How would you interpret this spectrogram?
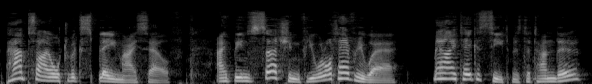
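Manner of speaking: lightly voiced, lilting old friend; excitable professor. Professor asking to sit, eager lilt. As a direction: chatter on with a rising lilt.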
